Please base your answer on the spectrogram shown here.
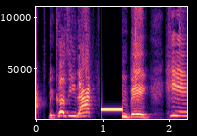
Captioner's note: beep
